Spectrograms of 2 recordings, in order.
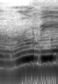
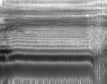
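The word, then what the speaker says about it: Robby: So you got DJ Moore, Robbie Anderson, or Ruby Anderson, how do you say? – Robbie Anderson and Samuel.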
